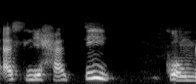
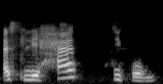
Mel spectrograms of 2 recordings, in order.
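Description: First: Very slow أسلحتكم with the push on the ت; correct stress on the Ta. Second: Very slow أسلحتكم with the push on the ح; wrong stress on the Ha. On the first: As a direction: spell it out slowly, pressing the ت in أسلحتكم. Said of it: "يضغط على". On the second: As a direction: slowly show the mistake, leaning on the ح in أسلحتكم. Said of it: "ليست". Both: Shown as a demonstration.

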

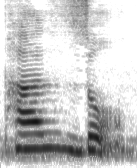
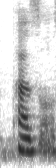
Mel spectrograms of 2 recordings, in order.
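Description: First: "puzzle" drawn out as puz, zul; sounded out in syllables. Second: Said in the usual way. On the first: Shown as a demonstration. Teacher blending two syllables for pupils, sounded out. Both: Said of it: "So I just have".

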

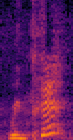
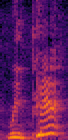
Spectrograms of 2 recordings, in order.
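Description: First: Low repent. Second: Repent called out high with a rising tune. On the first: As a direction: drop Repent down low and settle it. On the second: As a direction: lift Repent high and urgent. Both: Shown as a demonstration. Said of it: "Hold on, let me go back".

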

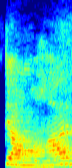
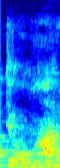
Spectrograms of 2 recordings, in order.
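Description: First: त्योहार said "tyauhaar"; wrong vowel. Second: Said in the usual way. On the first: Shown as a demonstration. Teacher correcting a mistake, त्योहार as "tyauhaar". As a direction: open the o of त्योहार to au. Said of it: "नहीं होता". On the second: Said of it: "होता है".

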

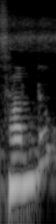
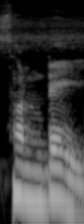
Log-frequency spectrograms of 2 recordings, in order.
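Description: First: Said in the usual way. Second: "সানডে" with full -dei diphthong; corrected -day ending. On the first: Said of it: "আমরা বলি". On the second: Shown as a demonstration. Teacher corrects the usual form, full-ending "সানডে". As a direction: say "সানডে" as SUN-DAY, lengthened glide at end. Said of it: "উচ্চারণ হবে".

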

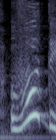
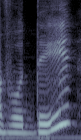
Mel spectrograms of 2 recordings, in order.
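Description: First: "Води" stressed on the first syllable, VO-dy. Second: "води" stressed on the final syllable, vo-DY; stress on last syllable. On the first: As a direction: say "Води" as VÓ-dy, accent up front. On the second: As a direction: say "води" as vo-DÝ, accent at the end. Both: Shown as a demonstration. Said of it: "це наголос".

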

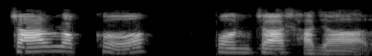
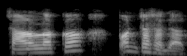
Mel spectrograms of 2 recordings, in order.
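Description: First: Slow read-out, word by word; slow, drawn-out. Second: Said in the usual way. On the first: Shown as a demonstration. Teacher reading out a number for pupils, slow and drawn-out. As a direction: stretch each word, pausing between the two halves.

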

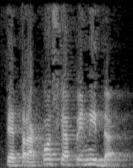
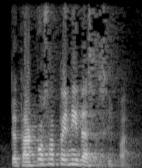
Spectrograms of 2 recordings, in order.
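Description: First: "Τετρακόσια πενήντα" drawn out slowly, word by word; insistent repetition. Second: Said in the usual way. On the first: Acted. Customer correcting the weight, "Τετρακόσια πενήντα" slow and emphatic.

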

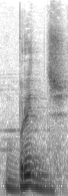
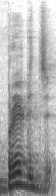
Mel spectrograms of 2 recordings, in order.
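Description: First: ಬ್ರಿಡ್ಜ್ as a smooth "brij", no d; D silent. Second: ಬ್ರಿಡ್ಜ್ with an audible d before j; D sounded. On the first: Teacher saying D must be silent, ಬ್ರಿಡ್ಜ್ as "brij". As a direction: drop the d in ಬ್ರಿಡ್ಜ್. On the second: Teacher showing what to correct, ಬ್ರಿಡ್ಜ್ with hard d pronounced. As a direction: say ಬ್ರಿಡ್ಜ್ as "brid-j". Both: Shown as a demonstration. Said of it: "ಡಿ silent ಮಾಡ್ಬೇಕು".

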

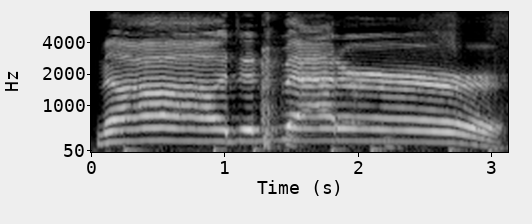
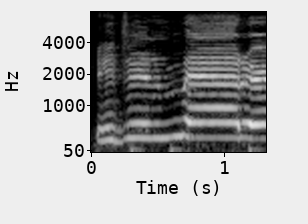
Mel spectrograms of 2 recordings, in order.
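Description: First: Loud, slow yell broken by a laugh; high laughing outburst; laughing shout. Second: Much higher and louder outraged yell; high indignant shout; full shout. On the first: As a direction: shout it out while cracking up. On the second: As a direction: scream it at the screen. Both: Real, not acted. Yelling at game twist.

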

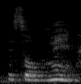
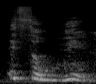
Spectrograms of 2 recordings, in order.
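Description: The two takes are said the same way.

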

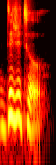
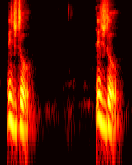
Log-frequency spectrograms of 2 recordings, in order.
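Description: First: British digital with crisp t; British pronunciation. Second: American pronunciation. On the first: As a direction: say "digital" the British way, each sound clear. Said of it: "you could pronounce this word as". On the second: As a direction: say "digital" the American way, t almost a d. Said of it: "when it comes to American pronunciation". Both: Shown as a demonstration.

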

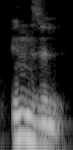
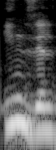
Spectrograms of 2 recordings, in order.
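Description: First: Insel, kısa i, ı'ya yakın; INSEL'i i ile u arası kısa sesle söyle; doğru Almanca i. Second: Insel, net Türkçe i ile, yüksek ve vurgulu; INSEL'in i'sini incelt, tiz ve güçlü bas; yanlış ince i. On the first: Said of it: "I ile u'nun sanki arasında". (Almanca telaffuzlu Insel) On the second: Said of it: "Bu Insel değil". (yanlış örnek, keskin i'li Insel) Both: Shown as a demonstration.

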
